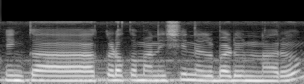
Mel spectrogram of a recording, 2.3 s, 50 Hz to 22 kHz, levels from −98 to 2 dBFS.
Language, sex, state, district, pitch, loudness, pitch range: Telugu, female, Andhra Pradesh, Krishna, 225 Hz, -11 LUFS, 220-235 Hz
